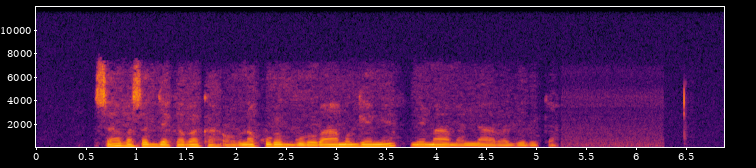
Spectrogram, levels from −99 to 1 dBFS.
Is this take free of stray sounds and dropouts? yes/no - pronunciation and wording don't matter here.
yes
